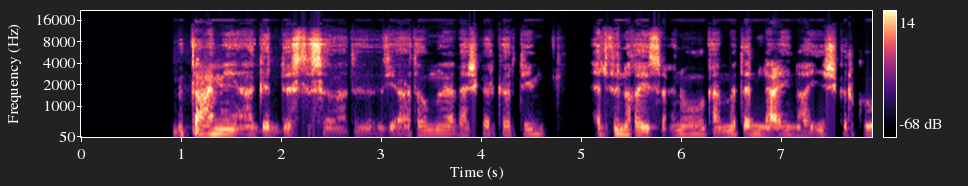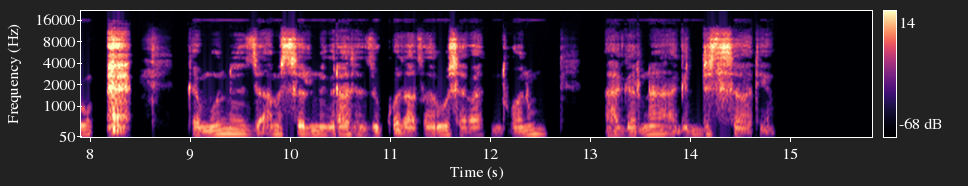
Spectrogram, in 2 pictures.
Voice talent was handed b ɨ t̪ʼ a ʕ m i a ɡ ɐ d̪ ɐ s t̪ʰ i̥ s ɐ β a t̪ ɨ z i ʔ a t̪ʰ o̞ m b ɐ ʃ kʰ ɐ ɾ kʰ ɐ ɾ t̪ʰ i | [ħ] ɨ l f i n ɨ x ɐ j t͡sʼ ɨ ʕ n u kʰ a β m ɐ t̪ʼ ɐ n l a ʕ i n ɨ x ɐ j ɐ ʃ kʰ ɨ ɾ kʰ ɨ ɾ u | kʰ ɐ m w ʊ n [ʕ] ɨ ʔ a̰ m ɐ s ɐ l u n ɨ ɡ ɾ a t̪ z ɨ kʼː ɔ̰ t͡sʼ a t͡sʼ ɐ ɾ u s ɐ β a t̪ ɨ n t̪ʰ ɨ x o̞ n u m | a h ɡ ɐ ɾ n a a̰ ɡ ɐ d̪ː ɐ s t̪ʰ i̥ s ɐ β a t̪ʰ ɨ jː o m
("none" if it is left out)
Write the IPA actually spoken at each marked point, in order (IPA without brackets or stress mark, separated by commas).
ħ, z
